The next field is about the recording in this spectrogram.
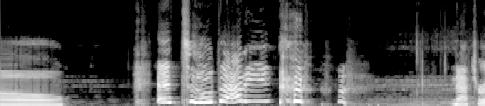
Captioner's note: laughs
